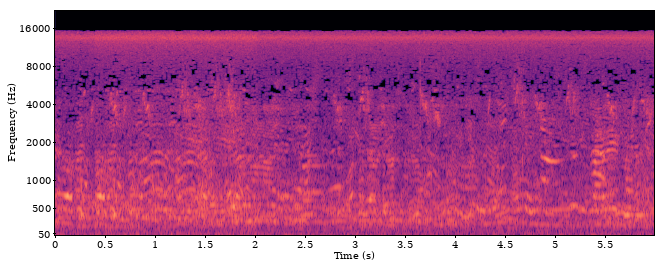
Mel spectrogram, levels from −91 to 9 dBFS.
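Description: From 0.40 to 2.02 s there's a doubled audio track: an equal-level copy trailing about 300 ms behind, with no room decay and abrupt edges, likely a second capture path.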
